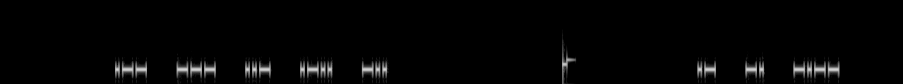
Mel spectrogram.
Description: Morse code, heard as a keyed tone, about 36 wpm, spaced as for 20 wpm, 690 Hz. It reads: WOULD ANY
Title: 3x Character Spacing - Top 200 Words - 35wpm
